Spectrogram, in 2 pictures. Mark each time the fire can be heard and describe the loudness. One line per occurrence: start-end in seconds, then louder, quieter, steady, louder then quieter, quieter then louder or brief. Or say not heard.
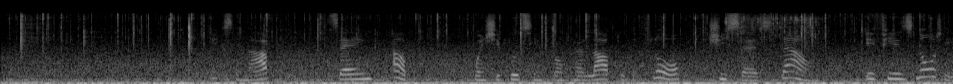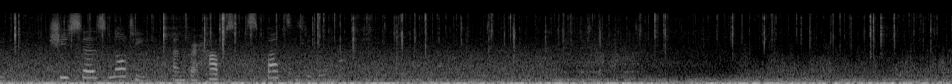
0.0-19.0 steady.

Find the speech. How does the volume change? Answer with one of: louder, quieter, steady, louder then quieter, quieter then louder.
steady.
